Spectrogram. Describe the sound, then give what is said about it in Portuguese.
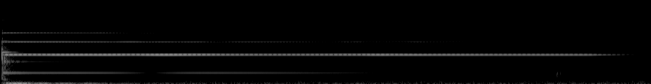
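A single bell is struck once to signal the end of a meditation practice, its clear metallic tone ringing out with several steady overtones and fading slowly over about six seconds, alone against quiet background. “permanecendo assim até ouvir o sino tocando, sinalizando o fim da prática.”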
